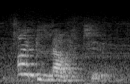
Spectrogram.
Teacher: The pitch is then noticeably above mid-level. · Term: High Prehead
